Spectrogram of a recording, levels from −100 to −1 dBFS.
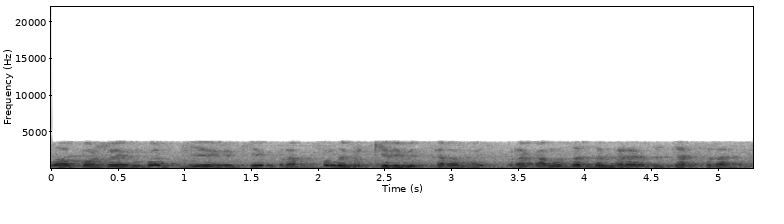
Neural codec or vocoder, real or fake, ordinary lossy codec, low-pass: none; real; none; 3.6 kHz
